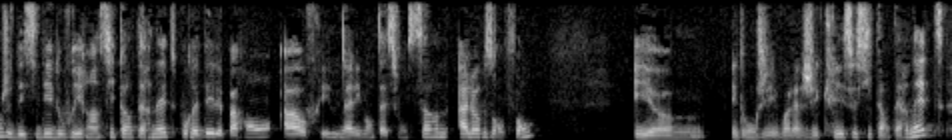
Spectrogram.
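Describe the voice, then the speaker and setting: A woman's voice: medium pitch, mellow. A woman in her thirties from Belgium, answering interview questions hesitantly with many fillers. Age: 30s. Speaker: guest, copywriter.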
